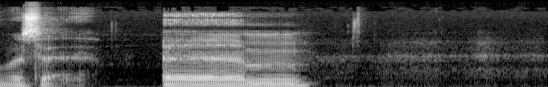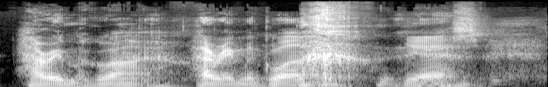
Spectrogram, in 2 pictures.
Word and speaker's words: Maguire: Harry Maguire, yes. And rhymes with the Dyer.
